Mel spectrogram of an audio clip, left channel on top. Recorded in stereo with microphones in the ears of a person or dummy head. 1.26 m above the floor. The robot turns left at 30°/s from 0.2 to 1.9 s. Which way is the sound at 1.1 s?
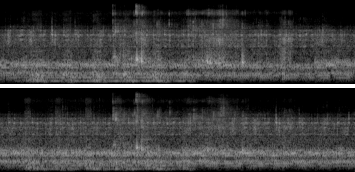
15° left (ahead or behind).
